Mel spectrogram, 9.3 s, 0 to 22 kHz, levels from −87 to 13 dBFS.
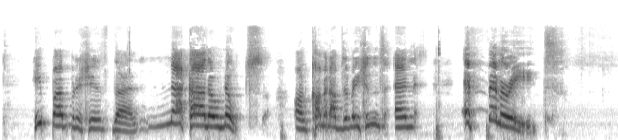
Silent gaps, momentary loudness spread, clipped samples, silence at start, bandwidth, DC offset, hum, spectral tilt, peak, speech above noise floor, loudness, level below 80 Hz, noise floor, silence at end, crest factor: none; 21 LU; under 0.1%; 0.55 s; 11.5 kHz; under 0.1%; none; -3.5 dB/octave; -2 dBFS; 44 dB; -17 LUFS; -58 dBFS; -62 dBFS; 0.9 s; 18 dB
